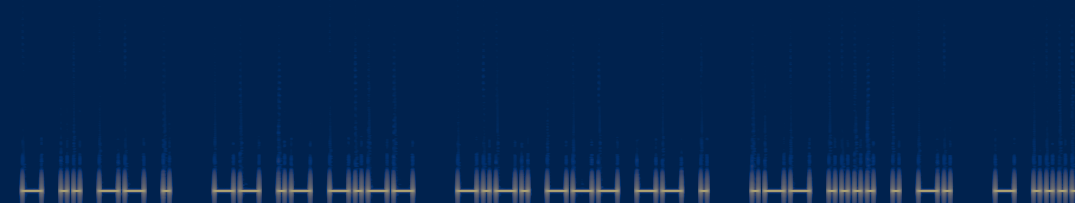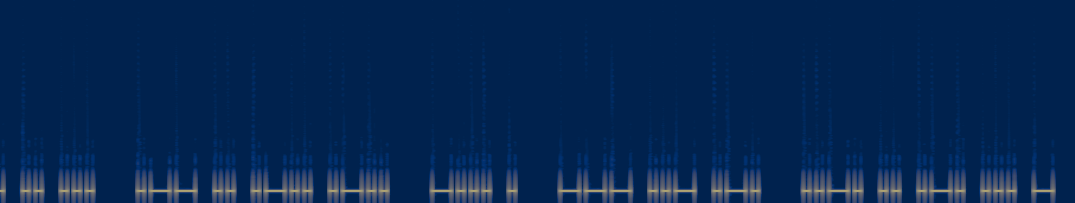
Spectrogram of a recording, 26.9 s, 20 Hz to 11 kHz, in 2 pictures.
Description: Morse code, heard as a keyed tone, about 15 wpm, 700 Hz. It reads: TIME MAY COME WHEN THIS WILL BE OUR FIRST
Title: Sentences from Top 1500 Words 15wpm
